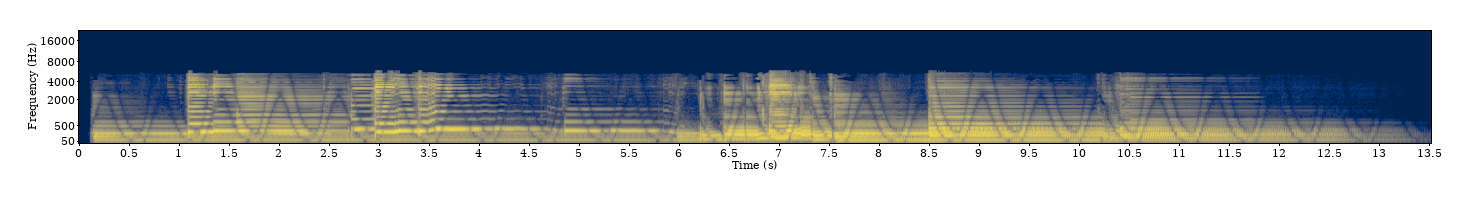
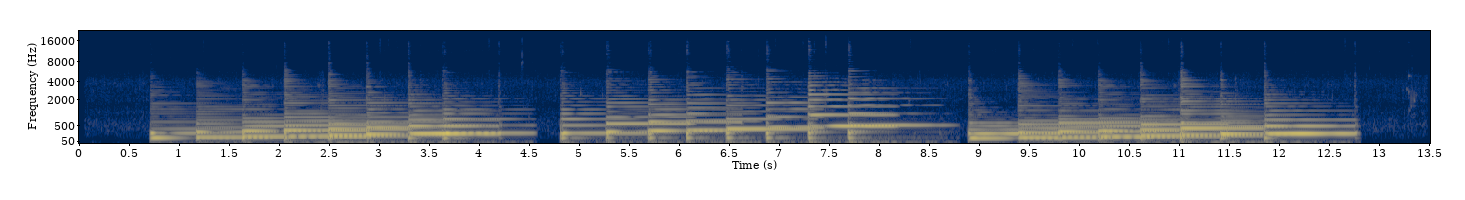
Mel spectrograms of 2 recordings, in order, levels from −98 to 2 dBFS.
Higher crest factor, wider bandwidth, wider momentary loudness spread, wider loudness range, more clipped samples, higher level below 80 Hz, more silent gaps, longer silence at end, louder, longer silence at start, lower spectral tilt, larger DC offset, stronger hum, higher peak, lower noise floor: about the same, 14 dB vs 16 dB; about the same, 6 kHz vs 5.8 kHz; first, 17 LU vs 10 LU; first, 7 LU vs 3 LU; first, 0.3% vs under 0.1%; first, -34 dBFS vs -62 dBFS; neither; first, 0.85 s vs 0.7 s; first, -12 LUFS vs -29 LUFS; second, 0.15 s vs 0.7 s; second, -7.5 dB/octave vs -10.5 dB/octave; neither; neither; first, 0 dBFS vs -14 dBFS; second, -49 dBFS vs -77 dBFS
